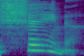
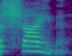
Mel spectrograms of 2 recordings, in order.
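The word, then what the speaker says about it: שיין: pas comme tu fais on dit Shane pas Shy'm mais là un autre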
